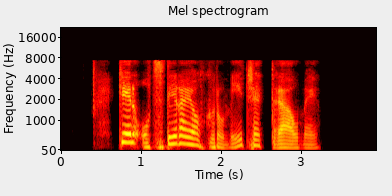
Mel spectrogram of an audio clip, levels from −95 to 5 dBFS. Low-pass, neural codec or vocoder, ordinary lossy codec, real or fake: none; codec, 16 kHz, 1.1 kbps, Voila-Tokenizer; none; fake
